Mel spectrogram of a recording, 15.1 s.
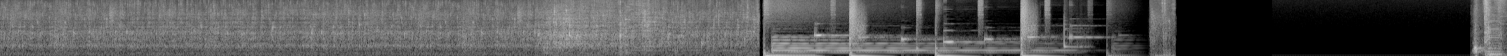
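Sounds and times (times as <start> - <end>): gravy simmering and bubbling: 0.0 - 7.6
music: 7.6 - 11.8, 14.7 - 15.0.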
